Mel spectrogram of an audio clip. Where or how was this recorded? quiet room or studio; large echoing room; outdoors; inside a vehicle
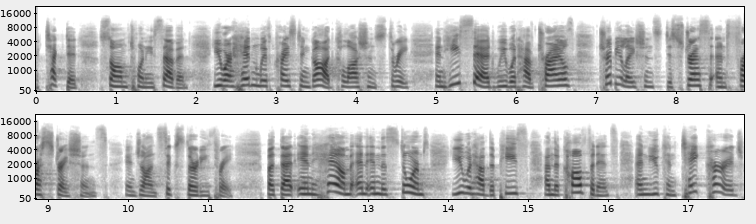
large echoing room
